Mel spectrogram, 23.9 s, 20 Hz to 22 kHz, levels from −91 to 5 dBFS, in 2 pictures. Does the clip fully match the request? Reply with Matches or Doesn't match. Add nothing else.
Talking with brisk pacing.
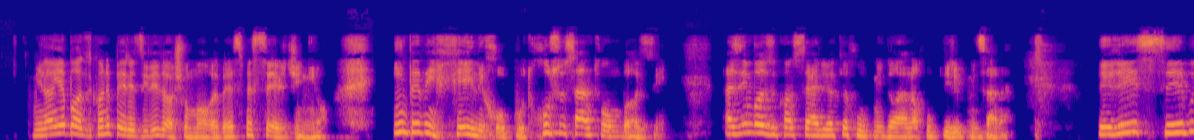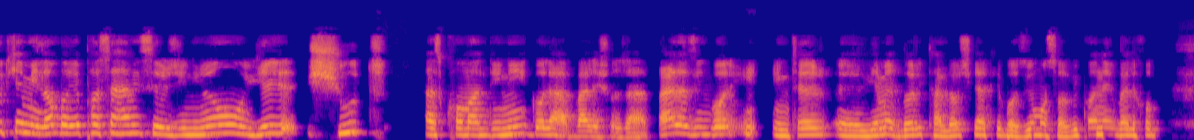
Matches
